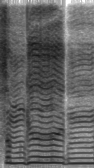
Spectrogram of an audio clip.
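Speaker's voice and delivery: breaking, cracking voice, cracks mid-word. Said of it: "it cracked on that one".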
